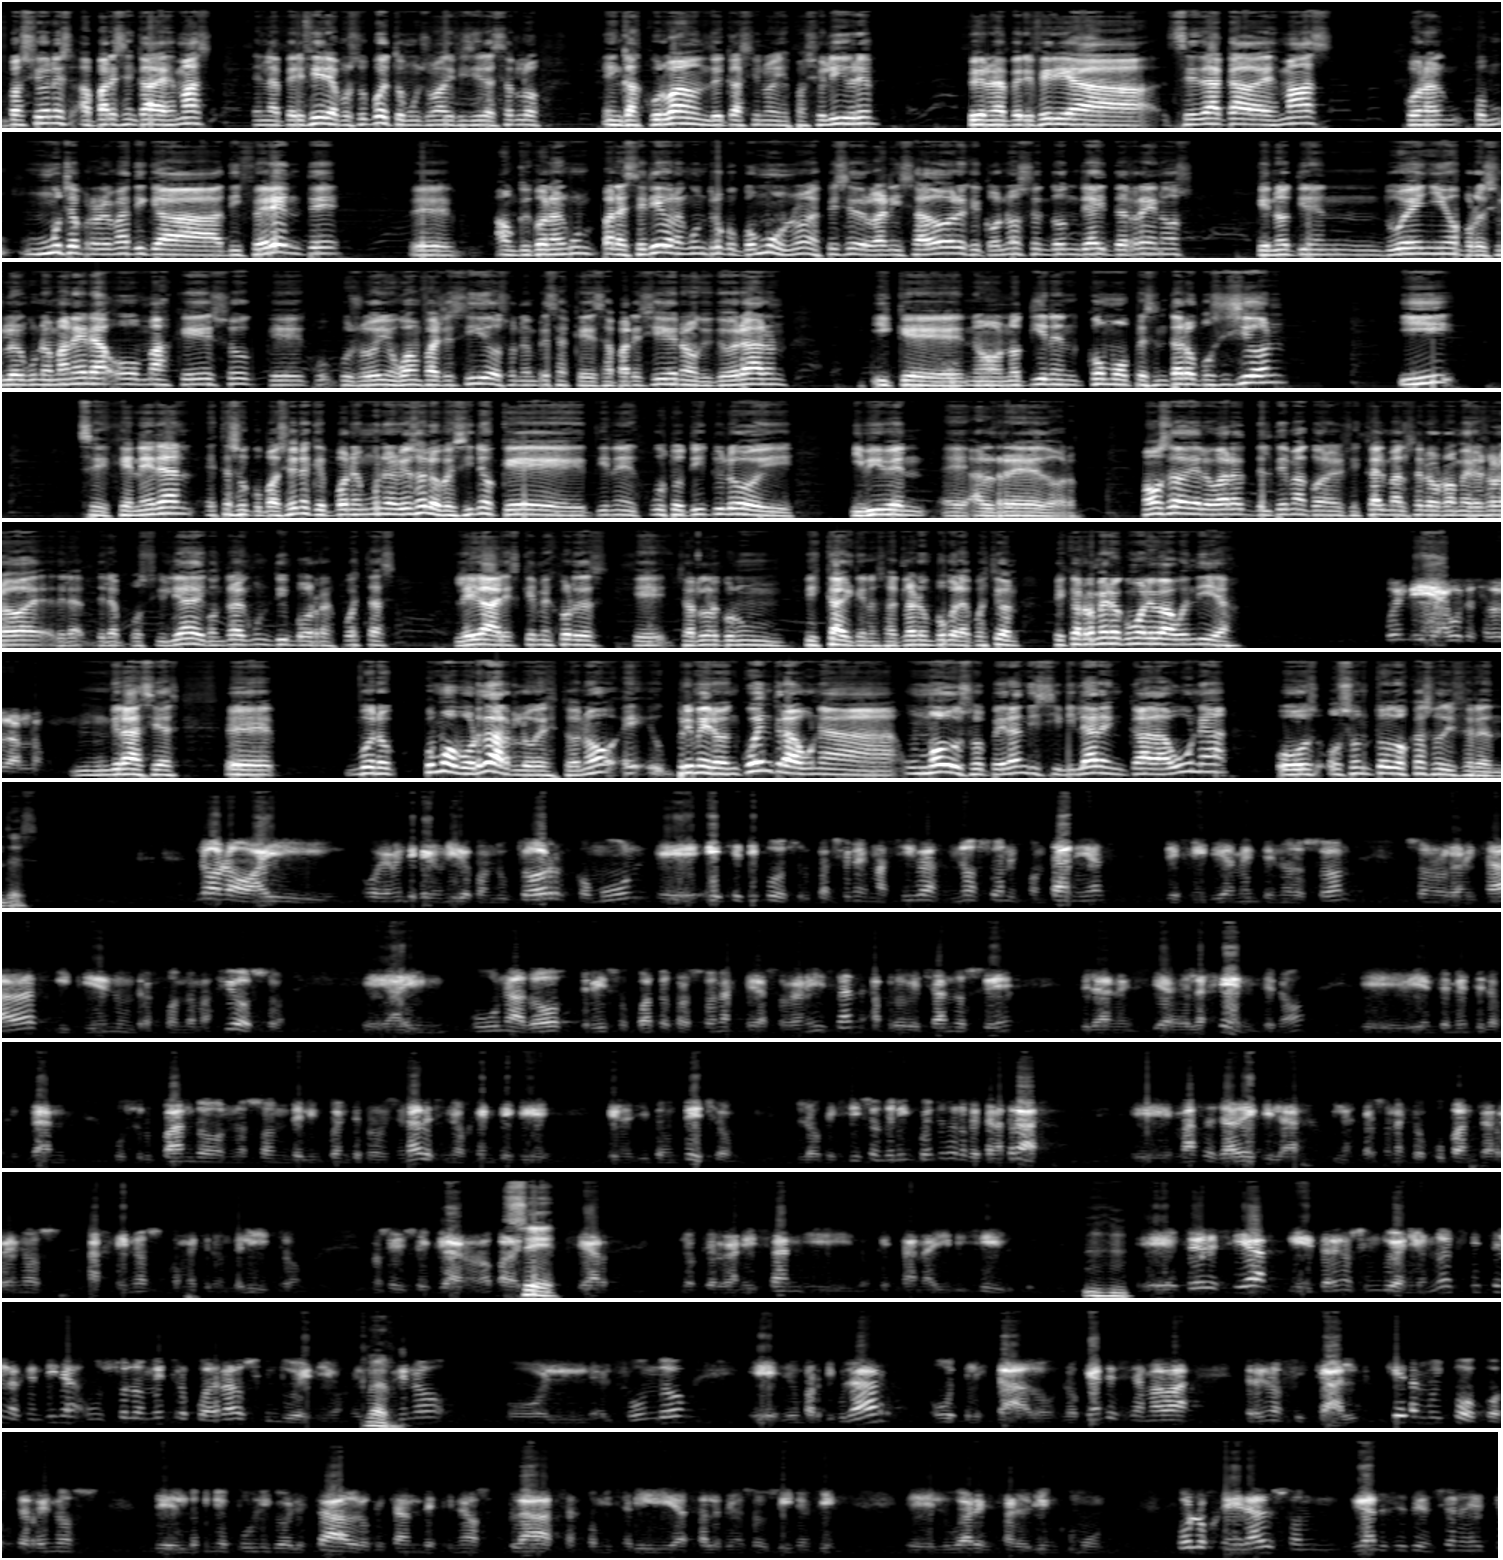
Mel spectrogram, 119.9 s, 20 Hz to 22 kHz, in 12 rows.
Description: Esta mañana en diálogo con LA REDONDA 100.3, el fiscal Marcelo Romero se refirió a las tomas de terrenos que se vienen produciendo en la región.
